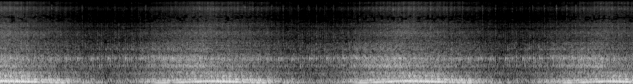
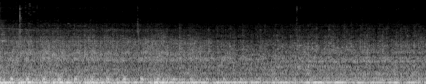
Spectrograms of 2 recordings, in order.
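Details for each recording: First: Ford 6.9/7.3 IDI diesel, simulated cold start: engine swells up and falls back about every two seconds, a steady hunting idle; air intrusion into the fuel supply, not present when hot. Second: Ford 6.9/7.3 IDI diesel after its fuel-system problem was fixed: a deep, steady, calm idle rumble with an even beat and no hunting or surging. Normal idle.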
